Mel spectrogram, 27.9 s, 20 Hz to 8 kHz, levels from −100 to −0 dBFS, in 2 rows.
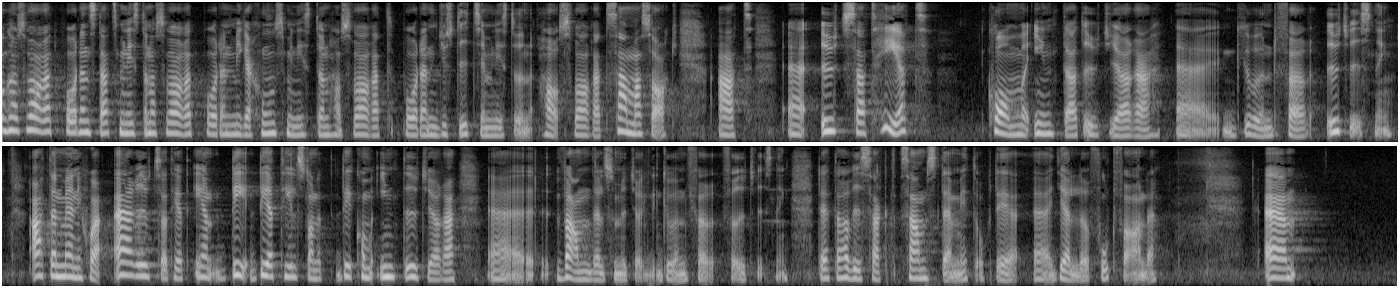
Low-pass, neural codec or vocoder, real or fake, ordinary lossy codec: none; none; real; none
